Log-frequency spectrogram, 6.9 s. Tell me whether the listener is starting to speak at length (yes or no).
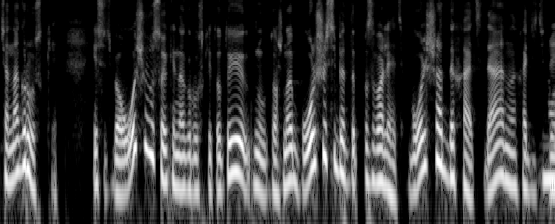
no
